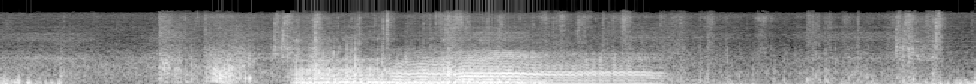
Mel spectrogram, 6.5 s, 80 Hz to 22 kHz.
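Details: Gray wolves, captive ambassador wolves, during a daily dominance interaction on 15 December 2008: a loud, low rumbling growl rises into a sustained harmonic snarl lasting about two and a half seconds, then fades, with scuffling before and after.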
